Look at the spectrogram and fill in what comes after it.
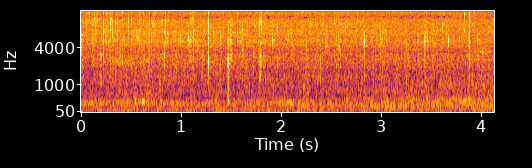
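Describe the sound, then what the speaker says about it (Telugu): Ginger garlic paste sizzling in a pan for a meal maker curry, a steady, fairly faint crackling fry with scattered pops throughout, no voices. "ఒక చెంచా అల్లం వెల్లిగడ్డ వేసుకుంటున్నా."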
